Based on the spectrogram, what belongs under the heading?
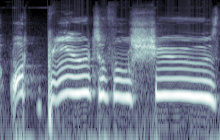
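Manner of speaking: high, loud, drawn-out admiration; excited cry. A narrator's reading. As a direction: cry out slowly in high delight. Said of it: "they cried".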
